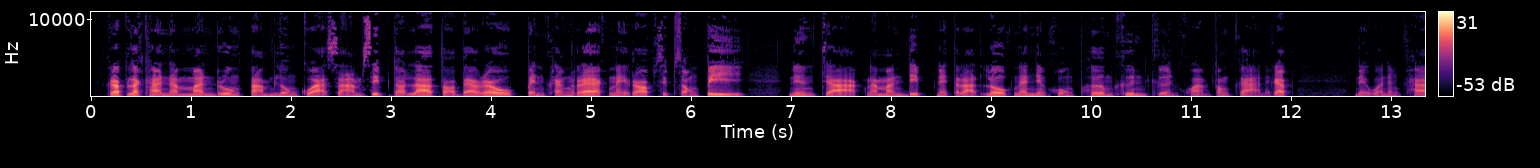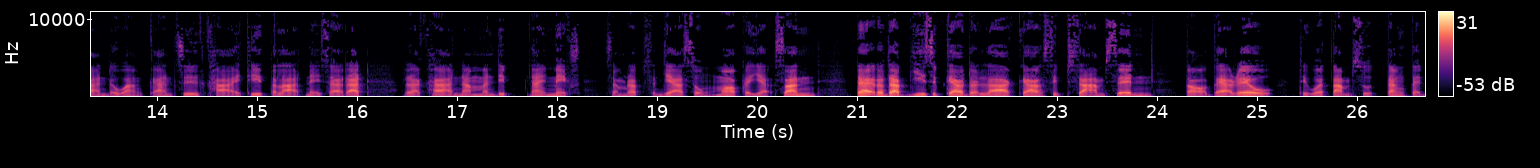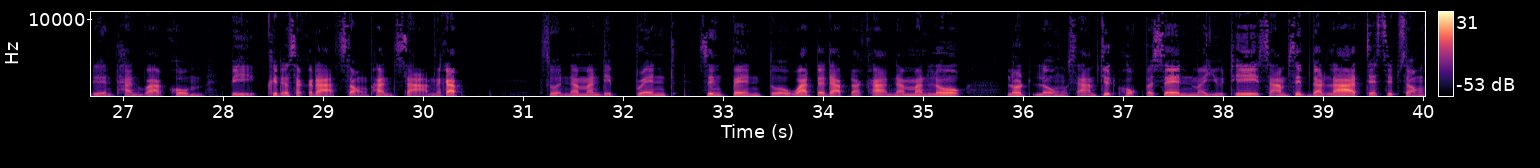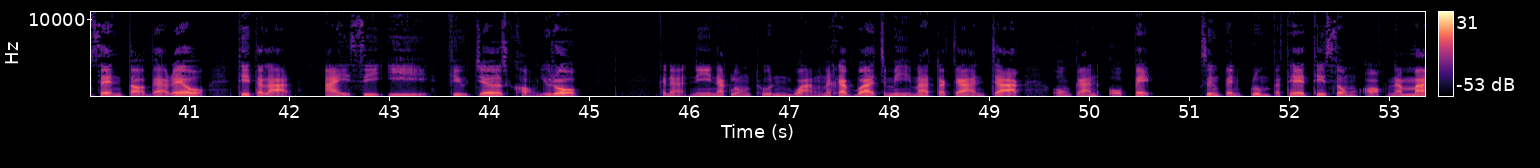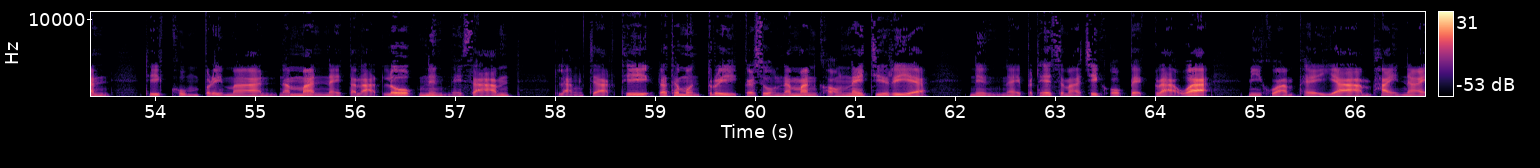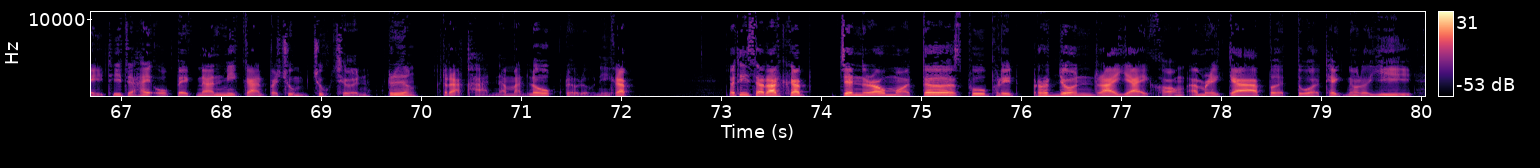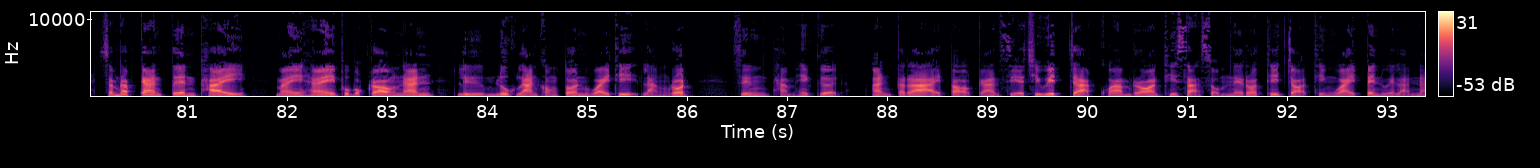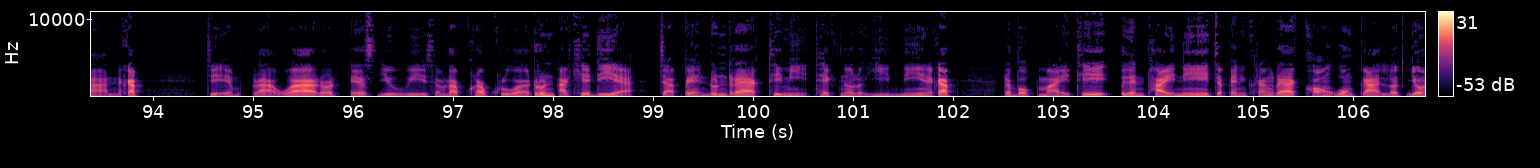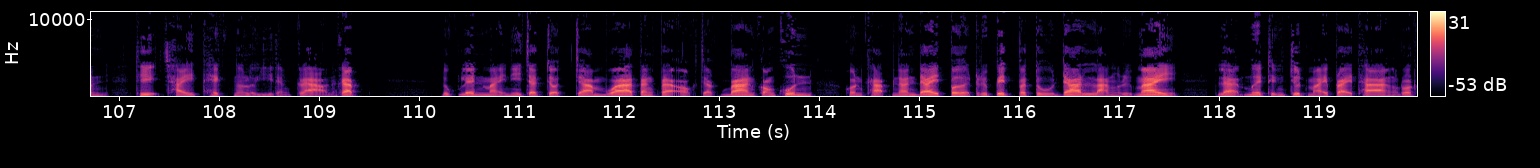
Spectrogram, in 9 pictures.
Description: Business News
